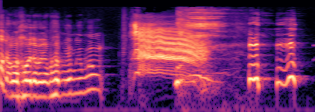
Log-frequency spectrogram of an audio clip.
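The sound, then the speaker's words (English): A voice mimics a girl's feeble, badly acted movie scream: a wavering moan rises into a strained, high, breathy shriek about a second long, followed by short clipped vocal bursts, fairly loud. “A girl screams, and it is the worst acting I've ever seen.”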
